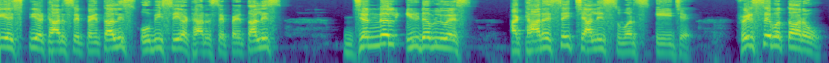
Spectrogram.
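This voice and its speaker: High-voiced earnest coaching teacher, man. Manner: earnest, persuasive, addresses students as friends. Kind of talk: animated exam-prep video lesson.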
